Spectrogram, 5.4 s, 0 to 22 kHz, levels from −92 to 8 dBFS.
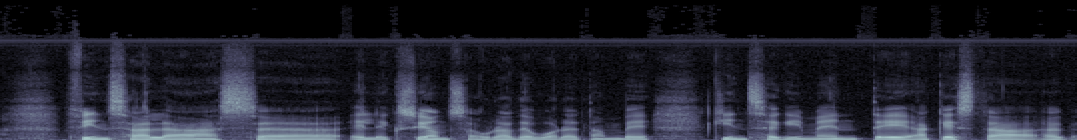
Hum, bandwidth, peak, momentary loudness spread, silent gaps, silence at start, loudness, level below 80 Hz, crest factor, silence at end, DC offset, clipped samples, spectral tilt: none; 16.5 kHz; -10 dBFS; 7 LU; none; 0.05 s; -27 LUFS; -56 dBFS; 18 dB; 0 s; under 0.1%; under 0.1%; -4.5 dB/octave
